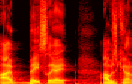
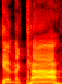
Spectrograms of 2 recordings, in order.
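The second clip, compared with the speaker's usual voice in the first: loud, high-pitched put-on Boston accent; 7 semitones higher, 5 dB louder than usual. Mocking regional accents, imagining a girl telling someone to get in: Boston accent. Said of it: "Boston. Imagine some girl being like".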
